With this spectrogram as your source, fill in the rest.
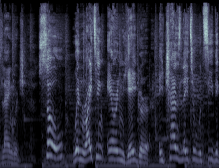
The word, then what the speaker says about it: Jaeger: words in their language jaeger which is spelled with a j but pronounced with a y would translate the same onto the japanese language so when writing aaron jaeger a translator would see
